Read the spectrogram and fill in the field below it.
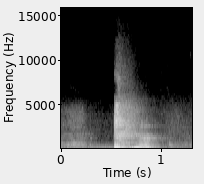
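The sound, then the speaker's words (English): A single sharp cough from swallowing wrong bursts out, followed by a brief rough throaty tail, with quiet room tone before and after. “excuse me, I had to cough, sorry. Not Corona, I swallowed wrong.”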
